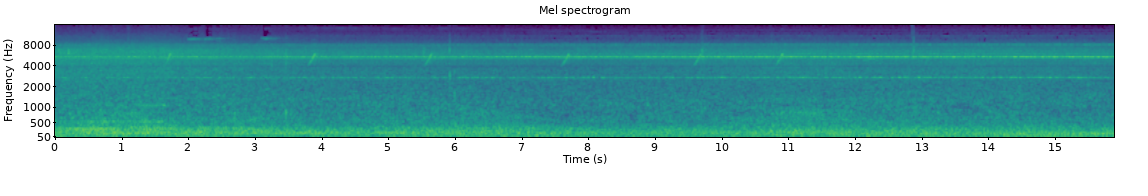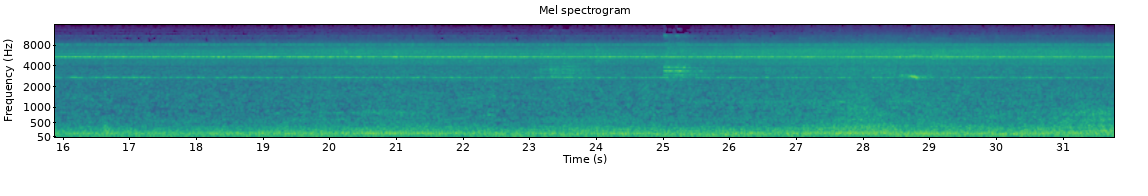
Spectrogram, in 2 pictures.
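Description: Steady outdoor background drone with a constant high-pitched whine, broken by a few brief high chirps, with a short high call at about two-thirds of the way in.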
